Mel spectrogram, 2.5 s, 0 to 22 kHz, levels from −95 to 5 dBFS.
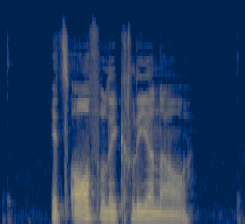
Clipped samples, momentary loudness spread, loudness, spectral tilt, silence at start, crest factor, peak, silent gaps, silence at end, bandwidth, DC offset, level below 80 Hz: under 0.1%; 11 LU; -33 LUFS; -5.5 dB/octave; 0.5 s; 20 dB; -16 dBFS; none; 0.55 s; 14.5 kHz; under 0.1%; -70 dBFS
